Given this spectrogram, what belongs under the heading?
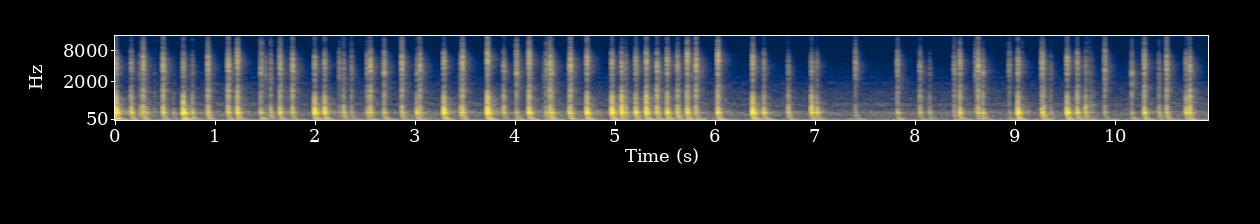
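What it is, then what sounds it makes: Laminated wooden desk. Long acrylic nails on both hands drum quick taps across the flat, solid tabletop of a black laminated wooden desk. Each tap gives a sharp, bright click over a short, dull knock that dies away almost at once. The rapid patter runs throughout, dipping briefly just past the middle before resuming at a slightly softer level.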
